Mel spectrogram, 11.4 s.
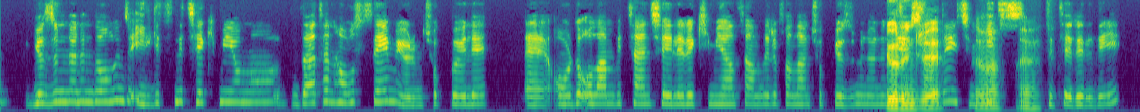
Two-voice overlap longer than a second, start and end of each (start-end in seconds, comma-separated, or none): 8.8-10.5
